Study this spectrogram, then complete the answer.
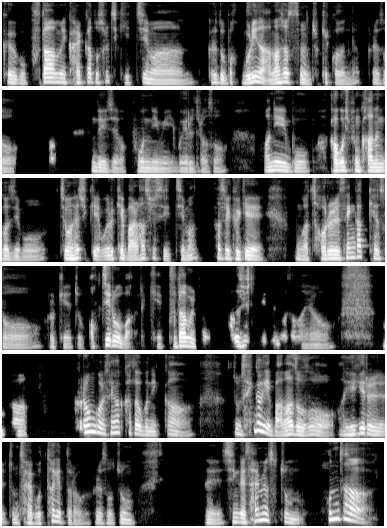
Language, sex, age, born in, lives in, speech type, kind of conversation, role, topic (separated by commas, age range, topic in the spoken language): Korean, male, 25-29, South Korea, South Korea, conversation, advice, user, 중요한 선택을 앞두고 불확실함이 클 때 어떻게 결정하면 좋을까요?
